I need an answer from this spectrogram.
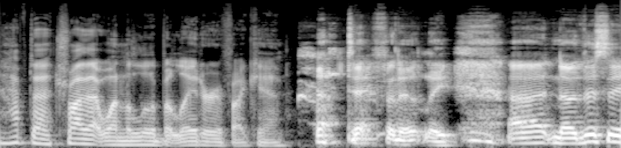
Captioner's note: laughs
